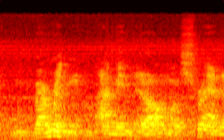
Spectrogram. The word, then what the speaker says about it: Birmingham: he almost just said birmingham i mean it almost ran all into one extended syllable yeah exactly no ham on the end right but that was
